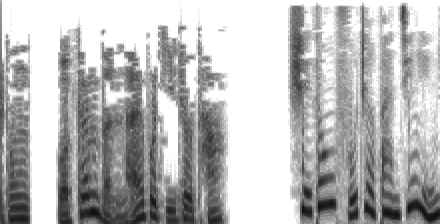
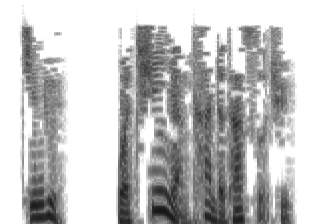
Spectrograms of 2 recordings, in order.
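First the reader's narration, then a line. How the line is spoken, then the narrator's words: Softly. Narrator (Chinese): 坦尼斯轻声的说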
